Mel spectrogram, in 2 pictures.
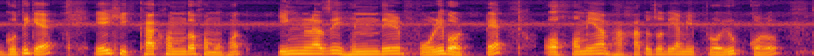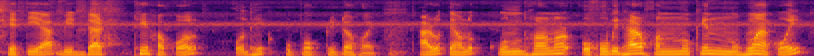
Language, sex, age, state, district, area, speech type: Assamese, male, 18-30, Assam, Jorhat, urban, spontaneous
